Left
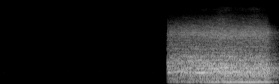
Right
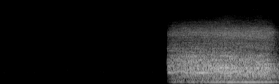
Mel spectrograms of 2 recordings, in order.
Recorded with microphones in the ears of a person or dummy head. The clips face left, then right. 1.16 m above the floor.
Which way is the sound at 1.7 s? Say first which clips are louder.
Left 4 dB; 75° left (ahead or behind).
